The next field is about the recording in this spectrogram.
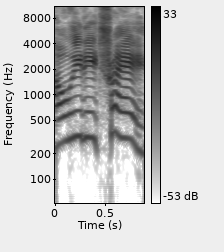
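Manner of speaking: heavy exaggerated put-on Chinese accent, broken English, high-pitched. Retelling a Warcraft trade with a player whose English was terrible, in an exaggerated Chinese accent. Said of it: "really Chinese accent".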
